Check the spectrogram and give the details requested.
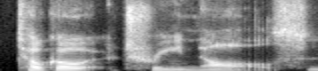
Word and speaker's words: tocotrienols: It's tocotrienols.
